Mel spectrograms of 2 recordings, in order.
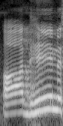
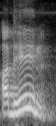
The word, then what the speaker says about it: अधीन: पहली वर्तनी जो है, ये बहुत बार पूछा गया है, आधीन शब्द। ये गलत है। यहाँ जो आपको दीर्घ है, यानी जिसको हम बड़ा आ कहते हैं, आधीन शब्द बिल्कुल गलत है। क्या शुद्ध होगा? अधीन।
